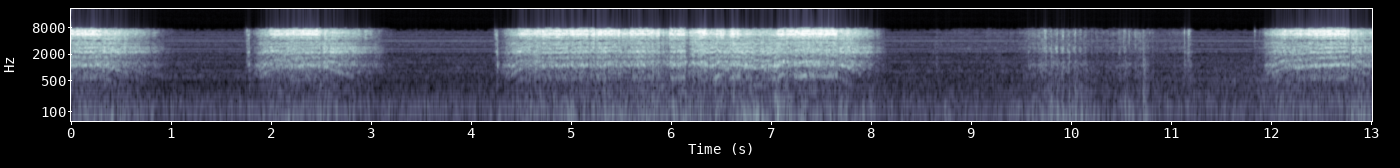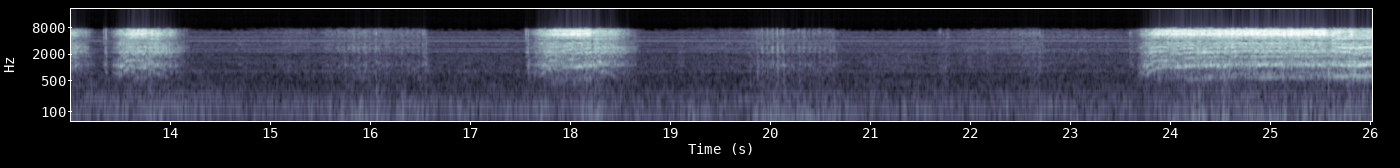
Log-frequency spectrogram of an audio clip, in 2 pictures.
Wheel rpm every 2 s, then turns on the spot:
50, 40, 100, 150, 20, 20, 70, 20, 20, 30, 10, 10, 140.
8-12 20-22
